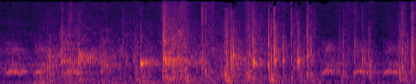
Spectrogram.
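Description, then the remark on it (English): Horse hooves clip-clop in an uneven, steady rhythm at moderate loudness as Grimthorpe rides off some distance on his horse, a string of sharp knocking strikes over a murky, humming background. “Some distance, or he wouldn't take the horse, my lord.”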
